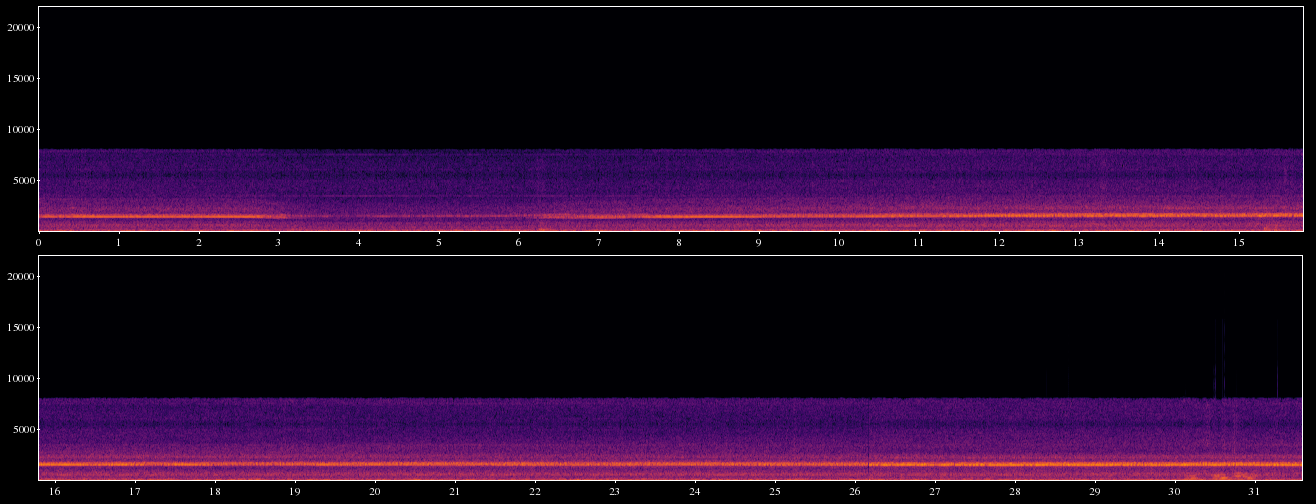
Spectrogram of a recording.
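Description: Offshore platform crane's machinery running with a steady high-pitched whine over a low hum. About three seconds in the whine drops in pitch and fades, then returns a few seconds later and settles slightly higher.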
